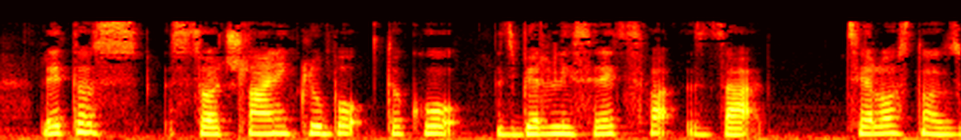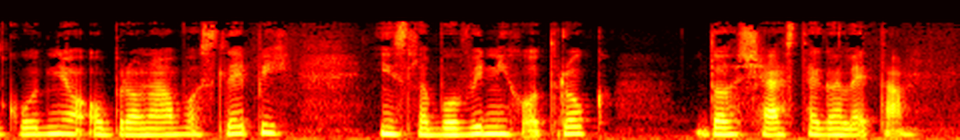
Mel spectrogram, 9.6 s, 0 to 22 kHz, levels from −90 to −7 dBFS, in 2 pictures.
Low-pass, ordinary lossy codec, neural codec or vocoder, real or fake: 19.8 kHz; MP3, 48 kbps; vocoder, 44.1 kHz, 128 mel bands every 512 samples, BigVGAN v2; fake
